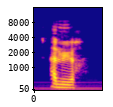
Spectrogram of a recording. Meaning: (noun) tack (sailing against the wind); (verb) inflection of amurer: 1. first/third-person singular present indicative/subjunctive 2. second-person singular imperative
- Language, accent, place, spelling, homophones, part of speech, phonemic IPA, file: French, France, Lyon, amure, amurent / amures, noun / verb, /a.myʁ/, LL-Q150 (fra)-amure.wav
